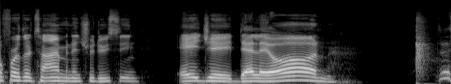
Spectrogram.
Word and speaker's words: Deleon: Let's waste no further time in introducing AJ Deleon.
